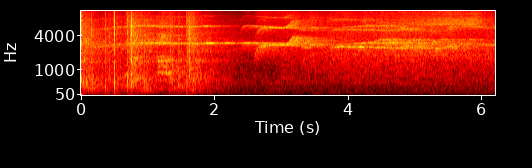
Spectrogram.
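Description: A few last strikes on duff frame drums with a shout, then about two seconds in a steady crackling applause with several high, steady tones over it that step up in pitch.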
